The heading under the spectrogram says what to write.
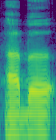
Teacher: با کو ہلا کے پڑھنا ہے، با حروف قلقلہ میں سے ہے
